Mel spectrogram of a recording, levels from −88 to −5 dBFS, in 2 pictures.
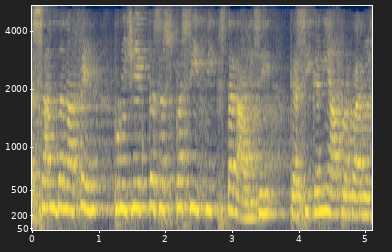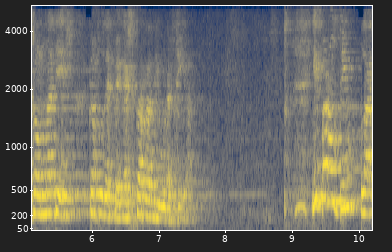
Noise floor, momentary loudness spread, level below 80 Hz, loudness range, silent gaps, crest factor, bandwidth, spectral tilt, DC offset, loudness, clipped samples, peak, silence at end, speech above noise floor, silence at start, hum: -40 dBFS; 8 LU; -46 dBFS; 5 LU; none; 10 dB; 5.4 kHz; -7 dB/octave; under 0.1%; -11 LUFS; under 0.1%; 0 dBFS; 0 s; 30 dB; 0 s; none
